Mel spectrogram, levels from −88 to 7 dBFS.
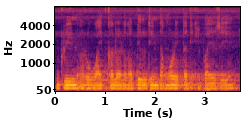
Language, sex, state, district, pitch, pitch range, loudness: Nagamese, male, Nagaland, Dimapur, 105 Hz, 100-105 Hz, -13 LUFS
